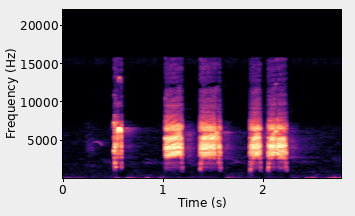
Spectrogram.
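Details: Black francolin calling: a short harsh note followed by two pairs of loud, grating, buzzy bursts delivered in quick rhythm, crisp against a quiet background.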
